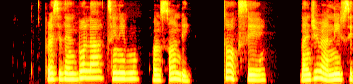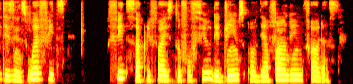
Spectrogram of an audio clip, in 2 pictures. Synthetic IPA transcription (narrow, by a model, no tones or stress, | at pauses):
pɹɛsidɛ̃nt̚bɔlatʰinibu | ɔ̃nsɔ̃nde | tʰɔkse | naɪd͡ʒiɹianidsitizɛ̃nswɛfi | fitsakɹifaɪstʰofulfildədɹĩmsɔfdɛafãʊ̃ndĩnfã̰ʊda̰s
